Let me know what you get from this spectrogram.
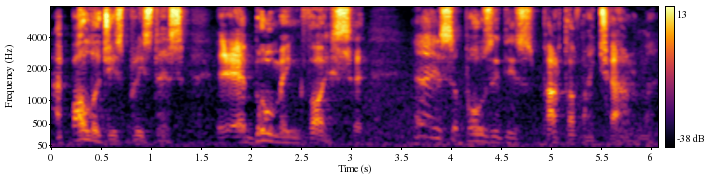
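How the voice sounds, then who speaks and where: Hearty boastful warrior, booming, gravelly, slow, courteous, fantasy game. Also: male voice, wildly swooping pitch, noisy background, exaggerated voice. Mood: apologetic. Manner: simple phrasing, refers to himself by name. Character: big, booming, good-natured warrior man, boastful yet courteous. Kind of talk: fantasy game character acting.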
